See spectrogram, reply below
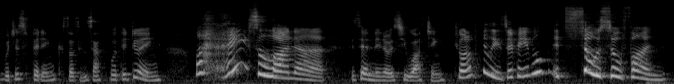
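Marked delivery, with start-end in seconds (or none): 1.9-3.3 higher, louder bubbly hello; excited greeting. Acted. Voicing child greeting player. 4.5-6.7 put-on high, loud, eager kid voice; gush, stretching out the last words; excited invitation. Voicing excited child Nomi.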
